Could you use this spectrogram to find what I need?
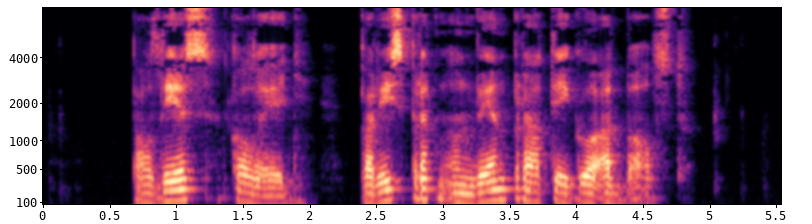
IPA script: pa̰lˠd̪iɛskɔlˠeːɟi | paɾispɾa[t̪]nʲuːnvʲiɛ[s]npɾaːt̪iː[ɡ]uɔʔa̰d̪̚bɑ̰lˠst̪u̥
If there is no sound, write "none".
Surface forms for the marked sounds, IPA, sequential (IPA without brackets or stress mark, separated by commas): t̪, none, ɡ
